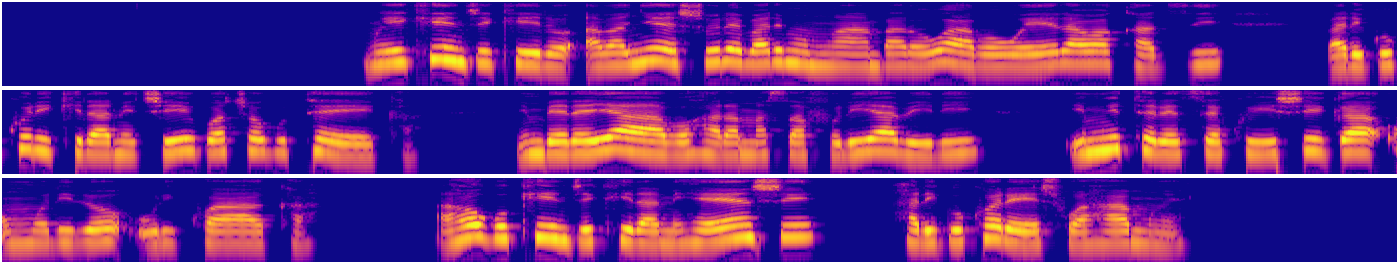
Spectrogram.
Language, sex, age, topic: Rundi, female, 36-49, education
